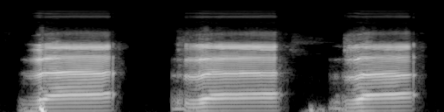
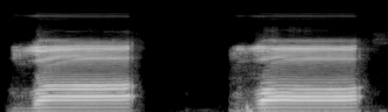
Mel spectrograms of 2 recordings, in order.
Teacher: ذال کو بالکل باریک کر کے پڑھیں گے، وا کو پر کر کے موٹا کر کے منہ بھر کے پڑھیں گے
